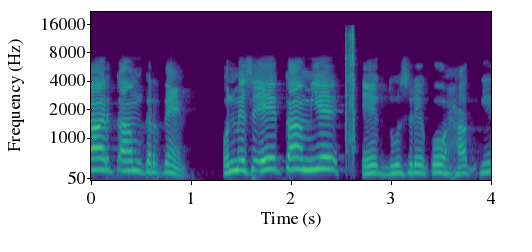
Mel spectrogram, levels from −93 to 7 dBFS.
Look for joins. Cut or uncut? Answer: cut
